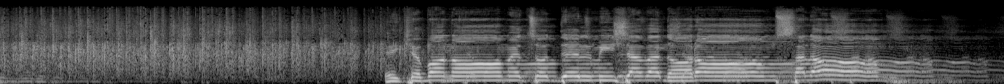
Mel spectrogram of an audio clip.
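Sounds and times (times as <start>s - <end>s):
audience clapping: 0.0s - 5.0s
speech: 3.8s - 9.2s.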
